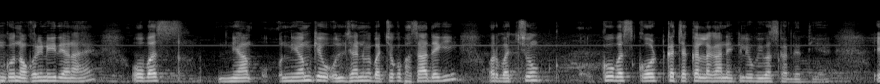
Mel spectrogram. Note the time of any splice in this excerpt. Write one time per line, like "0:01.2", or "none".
none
